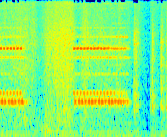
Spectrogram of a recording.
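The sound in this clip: A telephone ringing in two bursts of bright, steady trilling tone separated by a short pause, with a few faint knocks after the second ring.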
